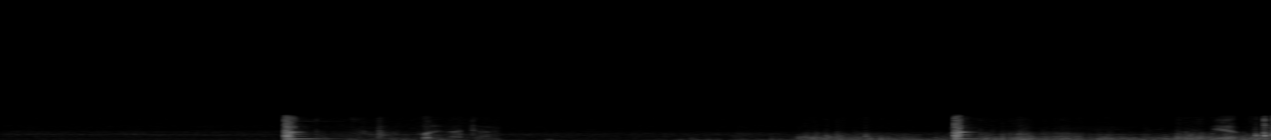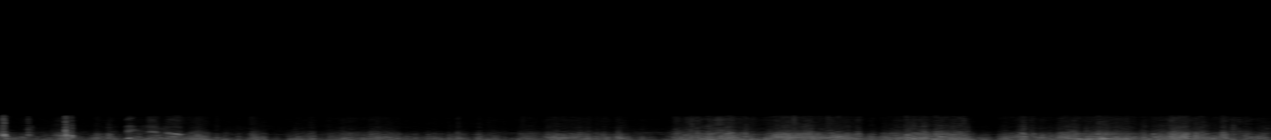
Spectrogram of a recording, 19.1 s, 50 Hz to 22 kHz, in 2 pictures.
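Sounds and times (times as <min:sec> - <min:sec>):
wind buffeting microphone: 0:05.0 - 0:19.0.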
